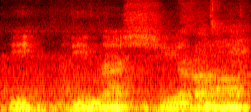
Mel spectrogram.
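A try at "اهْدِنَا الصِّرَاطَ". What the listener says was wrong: Ihdinas si bukan shi. Si. Enggak shi. Jangan anginnya jangan disebar. Kalau ihdinas shi ada huruf sendiri, huruf sya. Ini huruf so. Ihdinas si biasanya. Si.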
